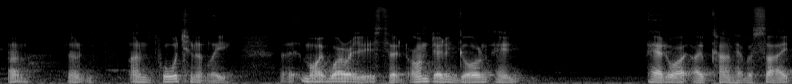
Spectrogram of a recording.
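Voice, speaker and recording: A man in his sixties with an Australian accent, speaking plainly and haltingly in a documentary interview as a citizen juror. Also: on the low side, creaky, a little mellow. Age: 60s. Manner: plain-spoken, halting, with fillers.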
